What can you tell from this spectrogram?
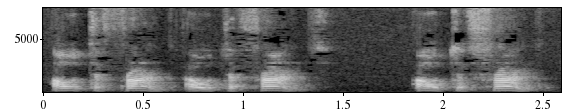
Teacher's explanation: I actually just said out at the front. But the two words at and the, they almost disappear in the larger sentence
